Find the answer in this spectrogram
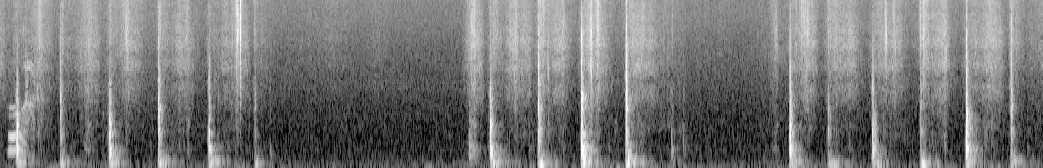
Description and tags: Short clip of walking on a wooden floor wearing socks.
